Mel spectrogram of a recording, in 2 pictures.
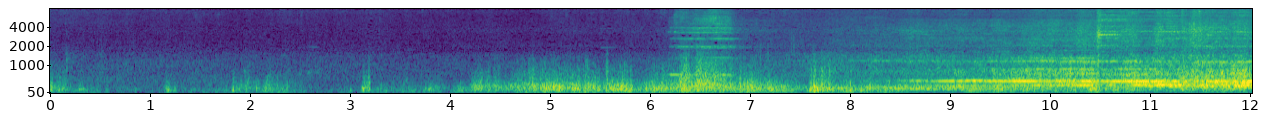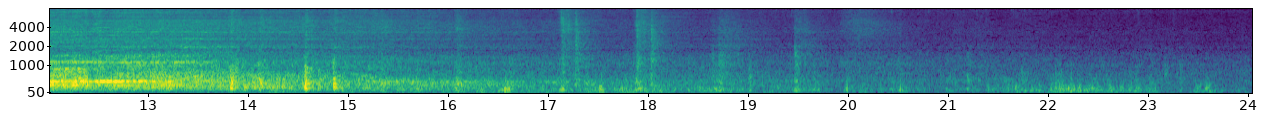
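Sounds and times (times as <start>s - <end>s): diesel train engine drone: 5.4s - 20.2s
train horn blast: 6.1s - 7.1s, 8.6s - 13.7s
train wheels clicking over rail joints: 10.1s - 21.7s.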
